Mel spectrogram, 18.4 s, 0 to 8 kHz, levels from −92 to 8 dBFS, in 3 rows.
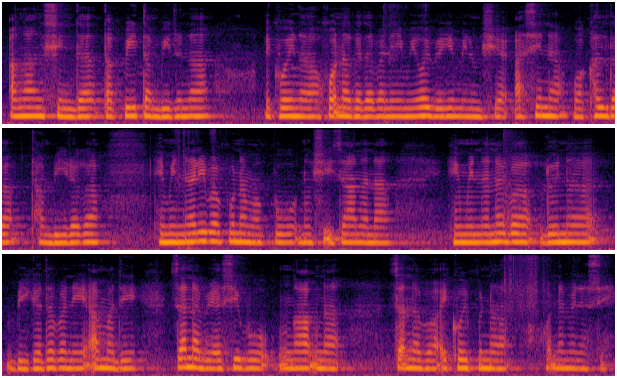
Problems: background sounds at intervals, background conversations at intervals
